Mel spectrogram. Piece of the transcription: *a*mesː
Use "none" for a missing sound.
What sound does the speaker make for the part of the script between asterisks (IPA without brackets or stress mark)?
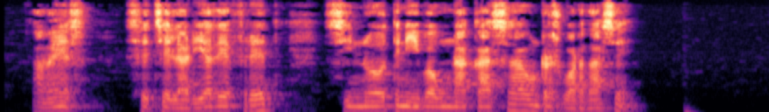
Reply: a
